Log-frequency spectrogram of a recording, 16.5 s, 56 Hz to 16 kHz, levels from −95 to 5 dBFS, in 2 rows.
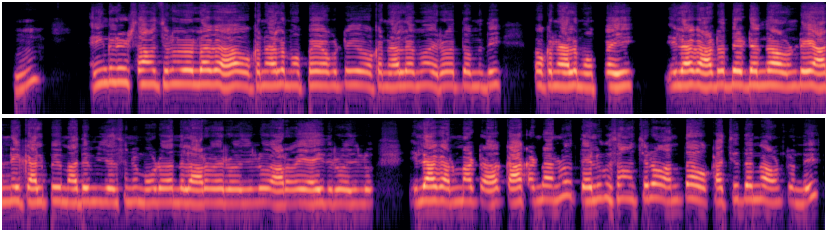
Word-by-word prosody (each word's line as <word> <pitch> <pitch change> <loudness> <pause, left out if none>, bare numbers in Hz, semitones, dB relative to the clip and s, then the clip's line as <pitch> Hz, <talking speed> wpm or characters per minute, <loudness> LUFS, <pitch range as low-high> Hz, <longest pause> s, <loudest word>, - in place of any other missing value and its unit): హ్మ్. 255 +11 -9 0.6
ఇంగ్లీష్ 280 0 -3
సంవత్సరంలోలాగా 255 -1 +2 0.2
ఒక 225 +1 -6
నెల 240 +1 +1
31, 240 +1 -3 0.2
ఒక 235 +2 -7
నెలేమో 235 +1 -2
29, 230 0 -5 0.5
ఒక 235 - -6
నెల 230 +1 +6
30 220 +1 +1 0.6
ఇలాగ 245 +1 +6
ఆడదిడ్డంగా 245 +1 +3
ఉండి 235 +2 +2
అన్నీ 235 +3 +2
కలిపి 230 +2 +1
మదింపు 235 +1 -1
చేసుకొని 230 +1 -4
360 225 -1 -1
రోజులు 220 +1 -4 0.2
65 215 0 -2 0.5
ఇలాగనమాట 240 -1 +3 0.3
కాకండాను 255 +4 +1 0.2
తెలుగు 265 +3 -1
సంవత్సరం 275 +1 -2
అంతా 255 +2 -3 0.2
ఖచ్చితంగా 265 +2 -2
ఉంటుంది. 235 -1 -6
235 Hz, 105 wpm, -19 LUFS, 225-250 Hz, 0.6 s, నెల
